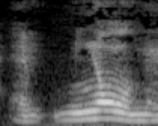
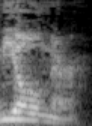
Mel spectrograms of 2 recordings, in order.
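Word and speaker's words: Mjölnir: Mjolnir. Mjolnir.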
